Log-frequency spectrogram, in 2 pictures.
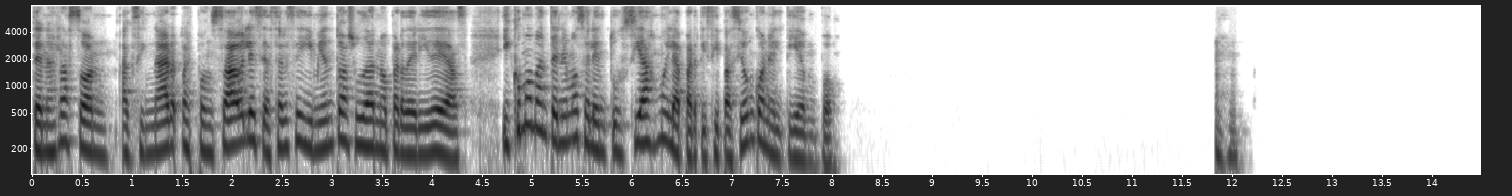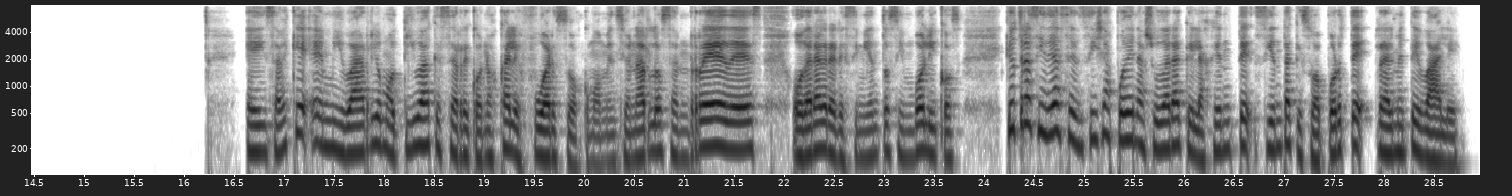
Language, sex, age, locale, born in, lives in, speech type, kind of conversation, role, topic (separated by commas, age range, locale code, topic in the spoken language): Spanish, female, 35-39, es-AR, Argentina, United States, read, expert-assistant, asker, ¿De qué maneras podríamos ayudar a que los pequeños negocios crezcan en nuestra comunidad?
